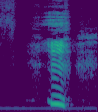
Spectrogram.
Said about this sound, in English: Pardon me for yawning. I haven't drank coffee.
